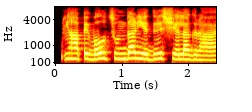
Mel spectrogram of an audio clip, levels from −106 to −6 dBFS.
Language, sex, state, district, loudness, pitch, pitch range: Hindi, male, Bihar, Saharsa, -14 LUFS, 280 Hz, 260-285 Hz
